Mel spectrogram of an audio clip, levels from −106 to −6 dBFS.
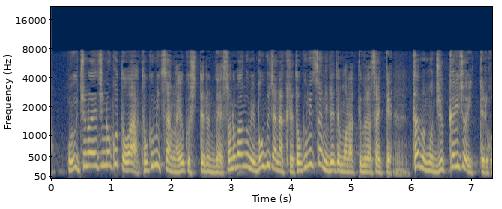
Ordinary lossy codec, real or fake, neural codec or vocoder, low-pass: none; real; none; none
